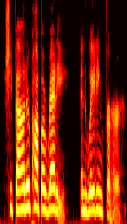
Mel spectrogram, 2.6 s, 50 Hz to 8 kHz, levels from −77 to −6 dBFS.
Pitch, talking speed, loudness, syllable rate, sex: 245 Hz, 210 wpm, -17 LUFS, 5.5 syllables/s, female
